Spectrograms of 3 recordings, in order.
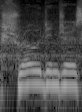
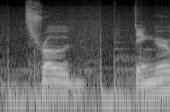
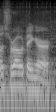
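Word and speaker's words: Schrödinger: Schrodinger with a hard G like finger. For my part, Did she just mispronounce it? I don't know anymore. I'll just go Schrodinger.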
